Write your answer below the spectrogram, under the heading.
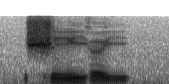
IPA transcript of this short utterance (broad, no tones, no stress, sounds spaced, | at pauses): ʃ i j ɘ j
